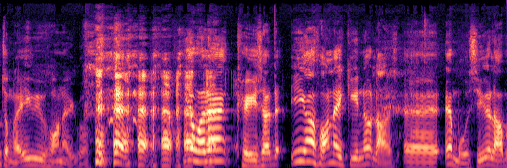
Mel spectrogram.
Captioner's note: haha!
